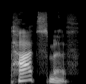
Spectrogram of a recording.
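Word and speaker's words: Portsmouth: one at at uh Potsmith. I had to say it like that because people there think I speak funny because I speak west of the Rocky's English.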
